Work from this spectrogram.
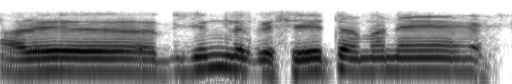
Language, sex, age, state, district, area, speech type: Bodo, male, 60+, Assam, Udalguri, urban, conversation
